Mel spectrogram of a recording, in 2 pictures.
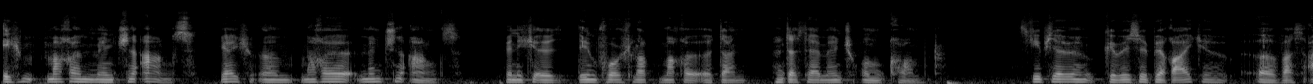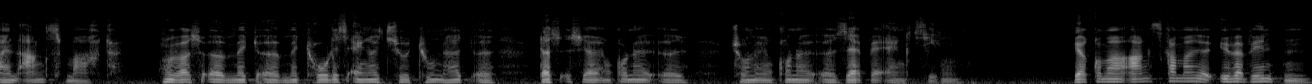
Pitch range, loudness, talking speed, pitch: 95-115 Hz, -35 LUFS, 145 wpm, 105 Hz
